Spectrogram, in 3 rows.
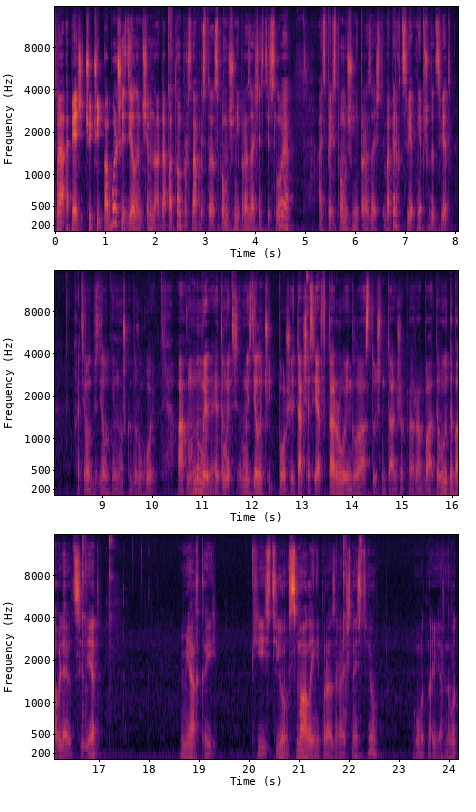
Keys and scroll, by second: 3.2 ctrl+-, 4.5 ctrl+=, 7.5 ctrl+-, 9.6 ctrl+=.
